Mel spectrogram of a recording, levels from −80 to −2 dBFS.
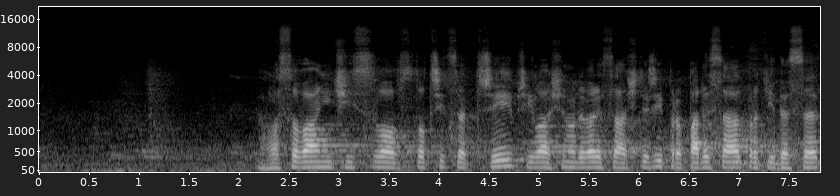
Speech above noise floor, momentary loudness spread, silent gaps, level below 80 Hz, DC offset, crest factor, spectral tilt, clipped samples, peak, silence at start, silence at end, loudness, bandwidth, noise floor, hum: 24 dB; 22 LU; none; -56 dBFS; under 0.1%; 20 dB; -5.5 dB/octave; under 0.1%; -10 dBFS; 0 s; 0 s; -29 LUFS; 14 kHz; -52 dBFS; none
